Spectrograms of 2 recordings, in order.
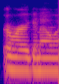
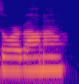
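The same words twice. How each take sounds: First: Oregano as uh-REG-uh-no; short e in the stressed REG of oregano; own pronunciation. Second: Oregano as or-uh-GAH-no; an "ah" in the stressed GAH of oregano; everybody else's pronunciation. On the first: Shown as a demonstration. Insisting to viewers on her version, oregano as uh-REG-uh-no. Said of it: "it is oregano". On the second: Retold or imitated. Quoting how everybody else says it, oregano as or-uh-GAH-no. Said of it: "'Cause everybody else says oregano".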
